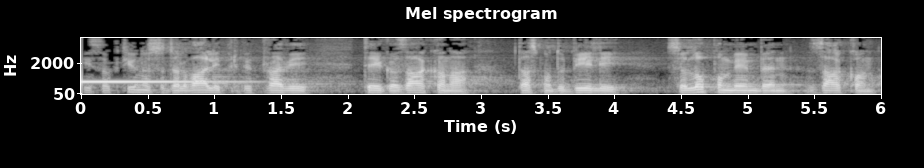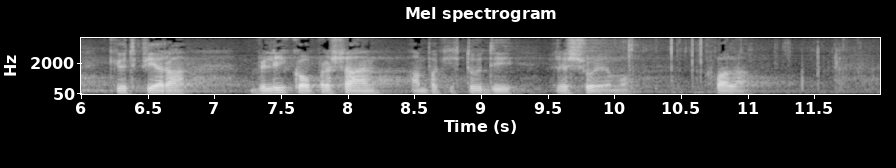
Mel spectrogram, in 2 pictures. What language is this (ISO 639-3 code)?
slv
